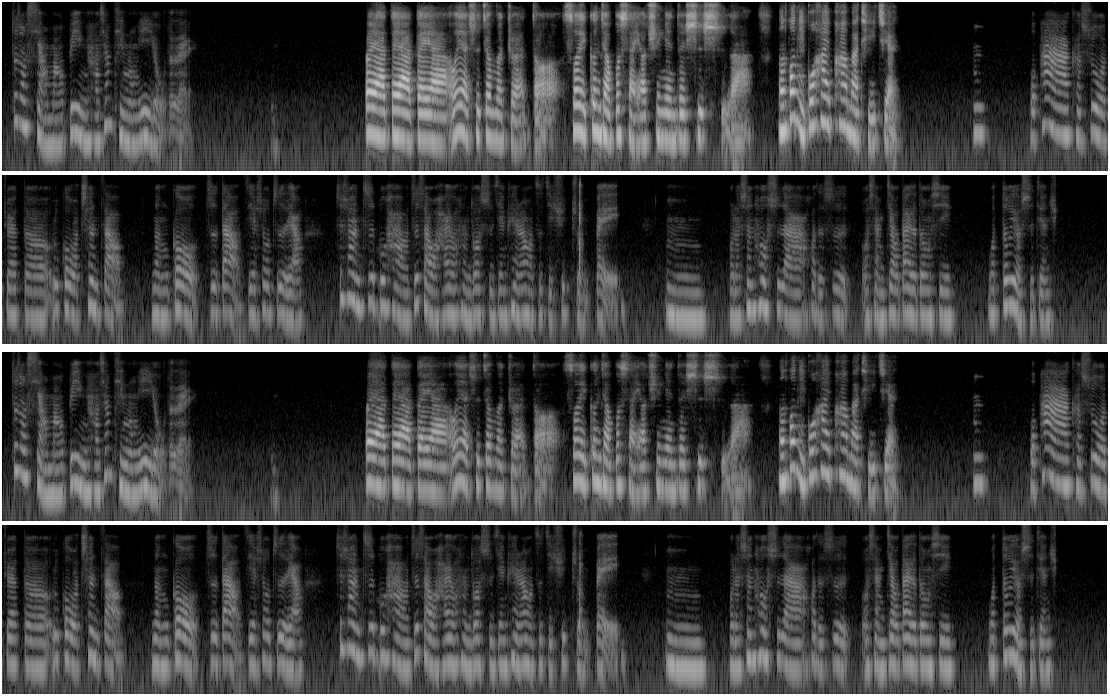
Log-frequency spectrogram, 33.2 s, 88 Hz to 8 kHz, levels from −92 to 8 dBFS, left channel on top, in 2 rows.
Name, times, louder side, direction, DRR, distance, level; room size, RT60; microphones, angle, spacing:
voice 1, 0.2-2.9 4.0-4.2 5.5-5.7 14.6-14.8 15.4-18.4 18.8-21.3 21.6-25.9 26.5-27.2 27.5-30.9 31.4-32.4, right 1 dB, 5° right, 0.3 m, -39 dB
voice 2, 5.5-13.5, left 7 dB, 60° left, 0.4 m, -26 dB
5.3 x 2.1 x 3.0 m
head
